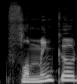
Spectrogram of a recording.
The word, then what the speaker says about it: flamenco: And I'll tell you what, the flamenco dress, flamingo, I know I'm saying that incorrectly. – Flamingo. – Flamingo. – No, not flamingo. It's not the bird. Flamenco. – Flamenco, yeah. – Flamenco. Okay.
